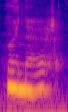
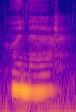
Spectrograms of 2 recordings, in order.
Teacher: So you don't say the D, it's like a silent D. And you roll the R a little bit.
